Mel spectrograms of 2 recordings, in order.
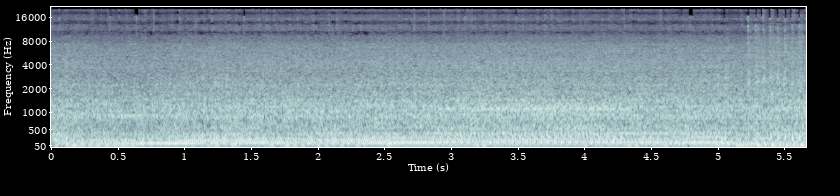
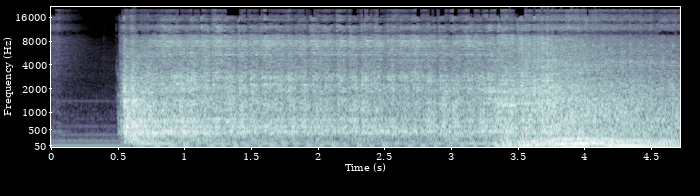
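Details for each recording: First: Old Bobcat 610 skid steer, Wisconsin petrol engine, after freeing a stuck exhaust valve and sealing with grey silicone: fired up and idled a while, running pretty good; picks up to a steady even beat, eases back, revs cleanly. Normal running. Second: Old Bobcat 610 skid steer, Wisconsin petrol engine with old carburetor just opened: catches at once, then runs unevenly with a stumbling, wavering beat before revs climb; owner thinks it picked up water in the carburetor and plans fresh gas.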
